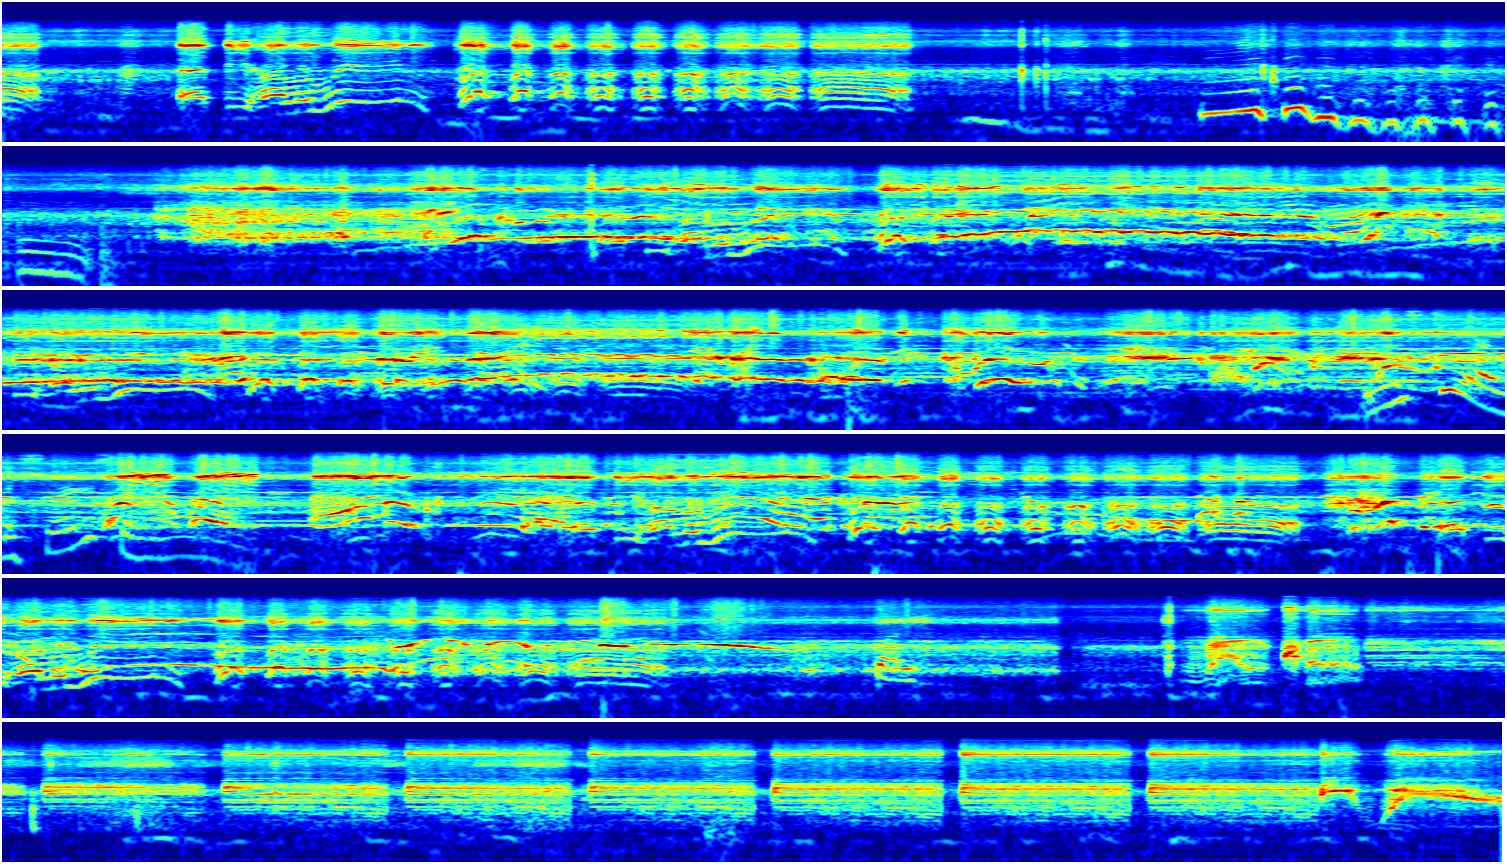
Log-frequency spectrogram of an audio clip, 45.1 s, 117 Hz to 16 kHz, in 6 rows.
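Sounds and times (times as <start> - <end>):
electronic ghostly moaning: 7.8 - 22.3
thin high whine: 31.9 - 45.0.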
